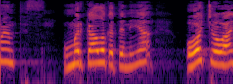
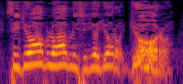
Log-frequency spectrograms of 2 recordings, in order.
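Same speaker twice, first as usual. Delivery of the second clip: emphatic, in a big way; 7 dB louder than usual. Real, not acted. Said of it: "todo lo mío es en grande".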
